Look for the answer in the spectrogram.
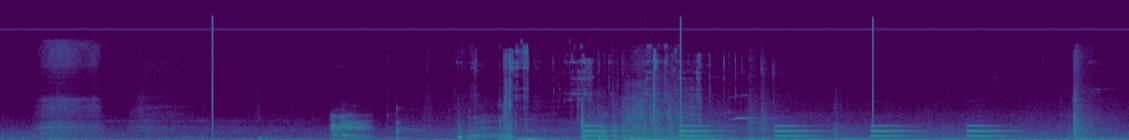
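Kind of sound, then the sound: vehicle, car engine starting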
